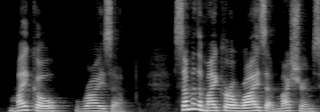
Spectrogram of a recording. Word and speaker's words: mycorrhizae: live plant roots for its nutrition and it's pronounced mycorrhizae some of the microriza mushrooms include favorites such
